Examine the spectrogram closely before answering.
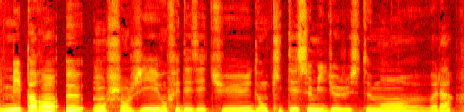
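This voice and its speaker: A woman speaks at a moderate pace with medium pitch. Her tone is dark and mellow. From Brittany, north Finistère. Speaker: salt marsh worker. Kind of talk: interview conversation. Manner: halting, many hesitations.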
